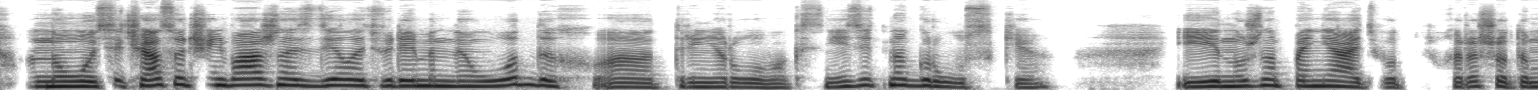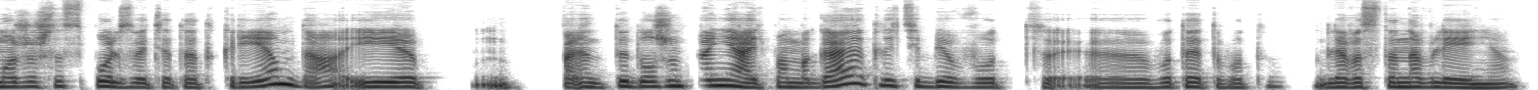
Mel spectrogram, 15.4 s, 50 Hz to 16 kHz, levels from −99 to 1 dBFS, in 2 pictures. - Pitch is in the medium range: No, high, 195 Hz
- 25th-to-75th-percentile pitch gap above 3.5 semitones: Yes, average, 4.3 semitones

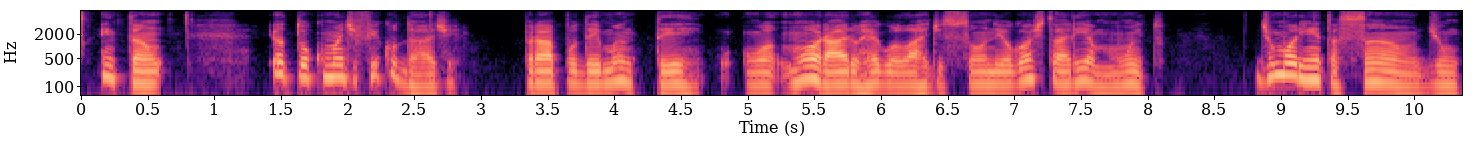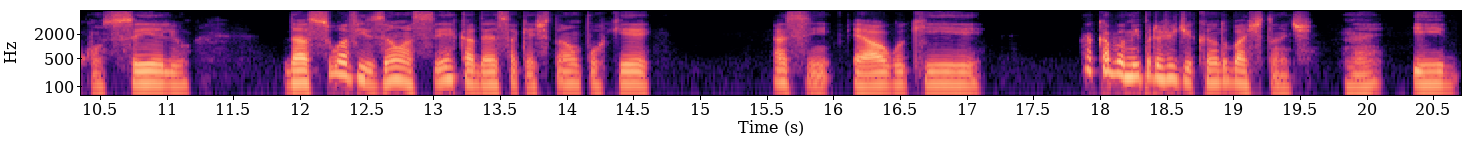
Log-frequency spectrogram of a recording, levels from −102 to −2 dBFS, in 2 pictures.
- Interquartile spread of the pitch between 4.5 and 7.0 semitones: No, average, 3.8 semitones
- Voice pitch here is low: Yes, low, 120 Hz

